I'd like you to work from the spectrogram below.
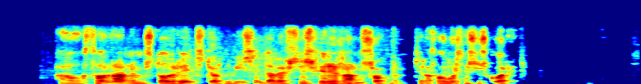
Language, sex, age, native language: Icelandic, male, 50-59, Icelandic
